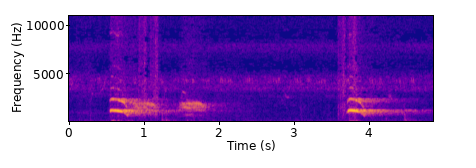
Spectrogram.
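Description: A deer gives three high, nasal bleats, each briefly rising then sliding down in pitch.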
